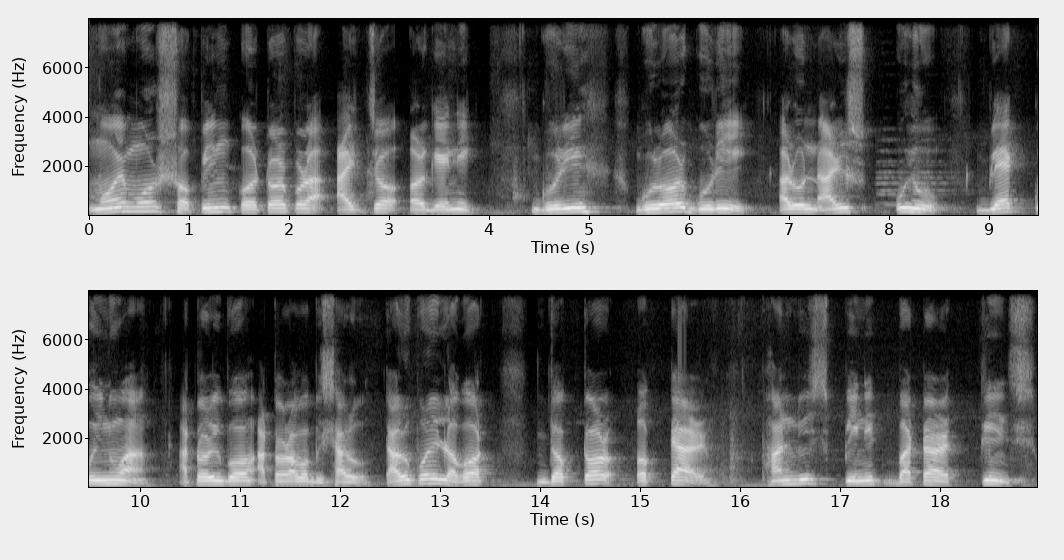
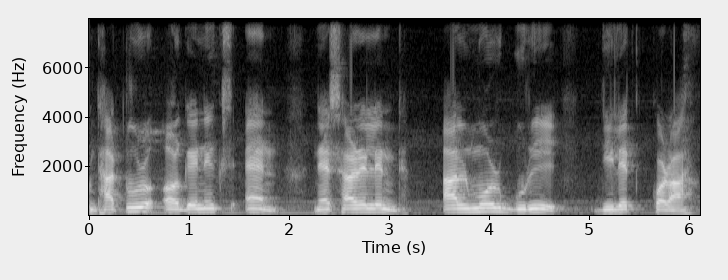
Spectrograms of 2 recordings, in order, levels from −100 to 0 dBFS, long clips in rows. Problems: none marked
